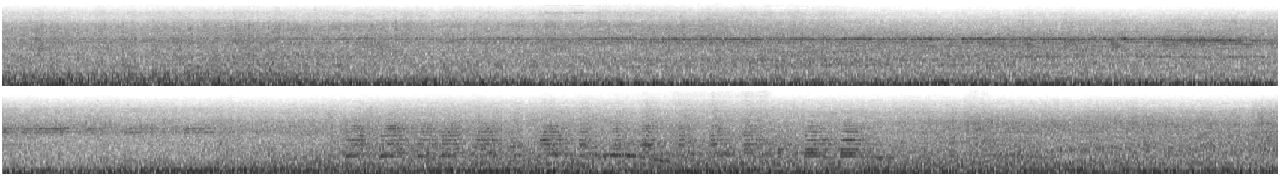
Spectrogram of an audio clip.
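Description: Scooter engines hum as a group of riders cruises along a road.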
